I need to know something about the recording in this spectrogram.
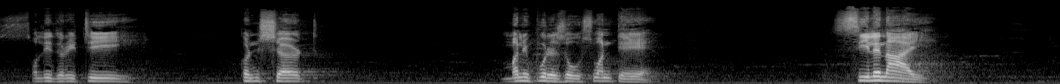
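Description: An older man speaks slowly and deliberately into a microphone, heard over loudspeakers in a large hall.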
